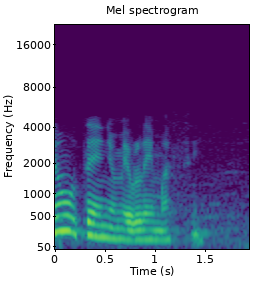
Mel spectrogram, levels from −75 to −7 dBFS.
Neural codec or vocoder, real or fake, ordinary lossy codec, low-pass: none; real; none; 5.4 kHz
